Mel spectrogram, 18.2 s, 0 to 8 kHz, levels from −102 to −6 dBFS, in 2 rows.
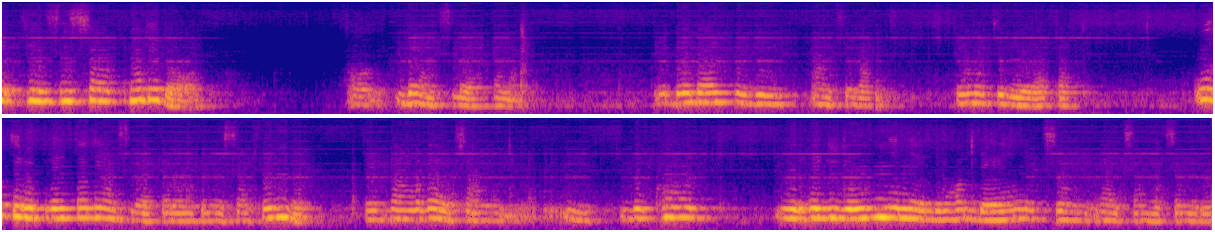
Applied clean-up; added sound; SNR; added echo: neural separator model SepFormer DNS4.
